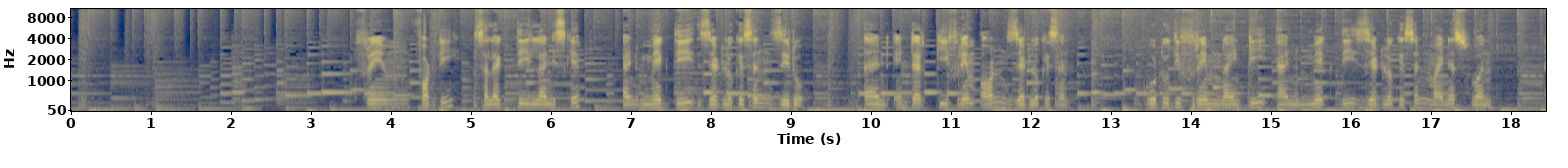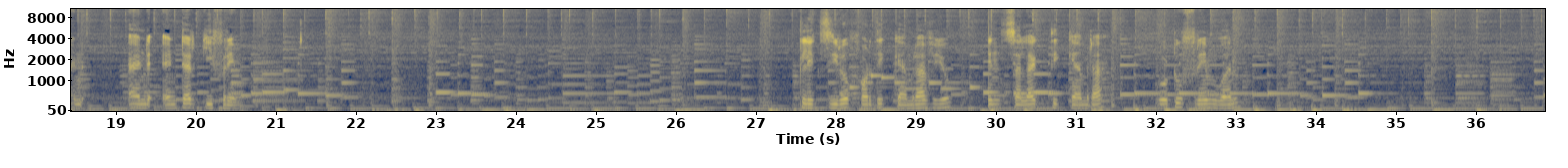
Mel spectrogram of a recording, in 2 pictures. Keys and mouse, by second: 1.7-3.3 drag, 5.4 click, 5.8 click, 6.8 click, 7.9 middle drag, 16.3 click, 17.3 click, 17.7 click, 20.2-21.8 drag, 22.2 click, 28.7 KP_0, 30.7 click, 32.5 click.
